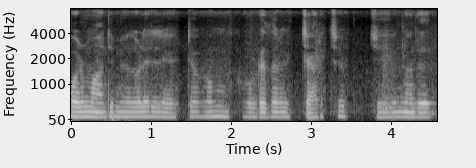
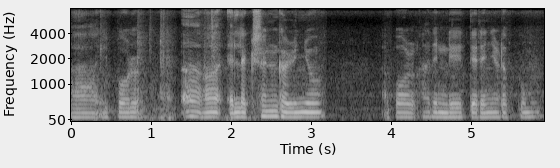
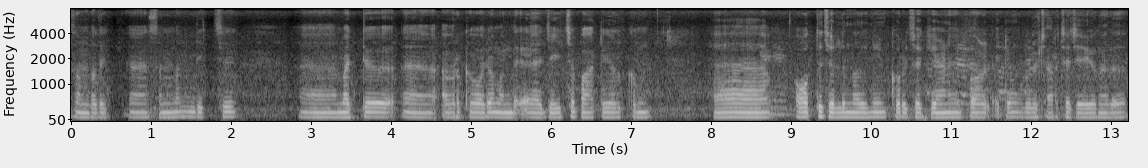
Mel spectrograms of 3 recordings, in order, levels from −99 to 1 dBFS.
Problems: background sounds at intervals, low volume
